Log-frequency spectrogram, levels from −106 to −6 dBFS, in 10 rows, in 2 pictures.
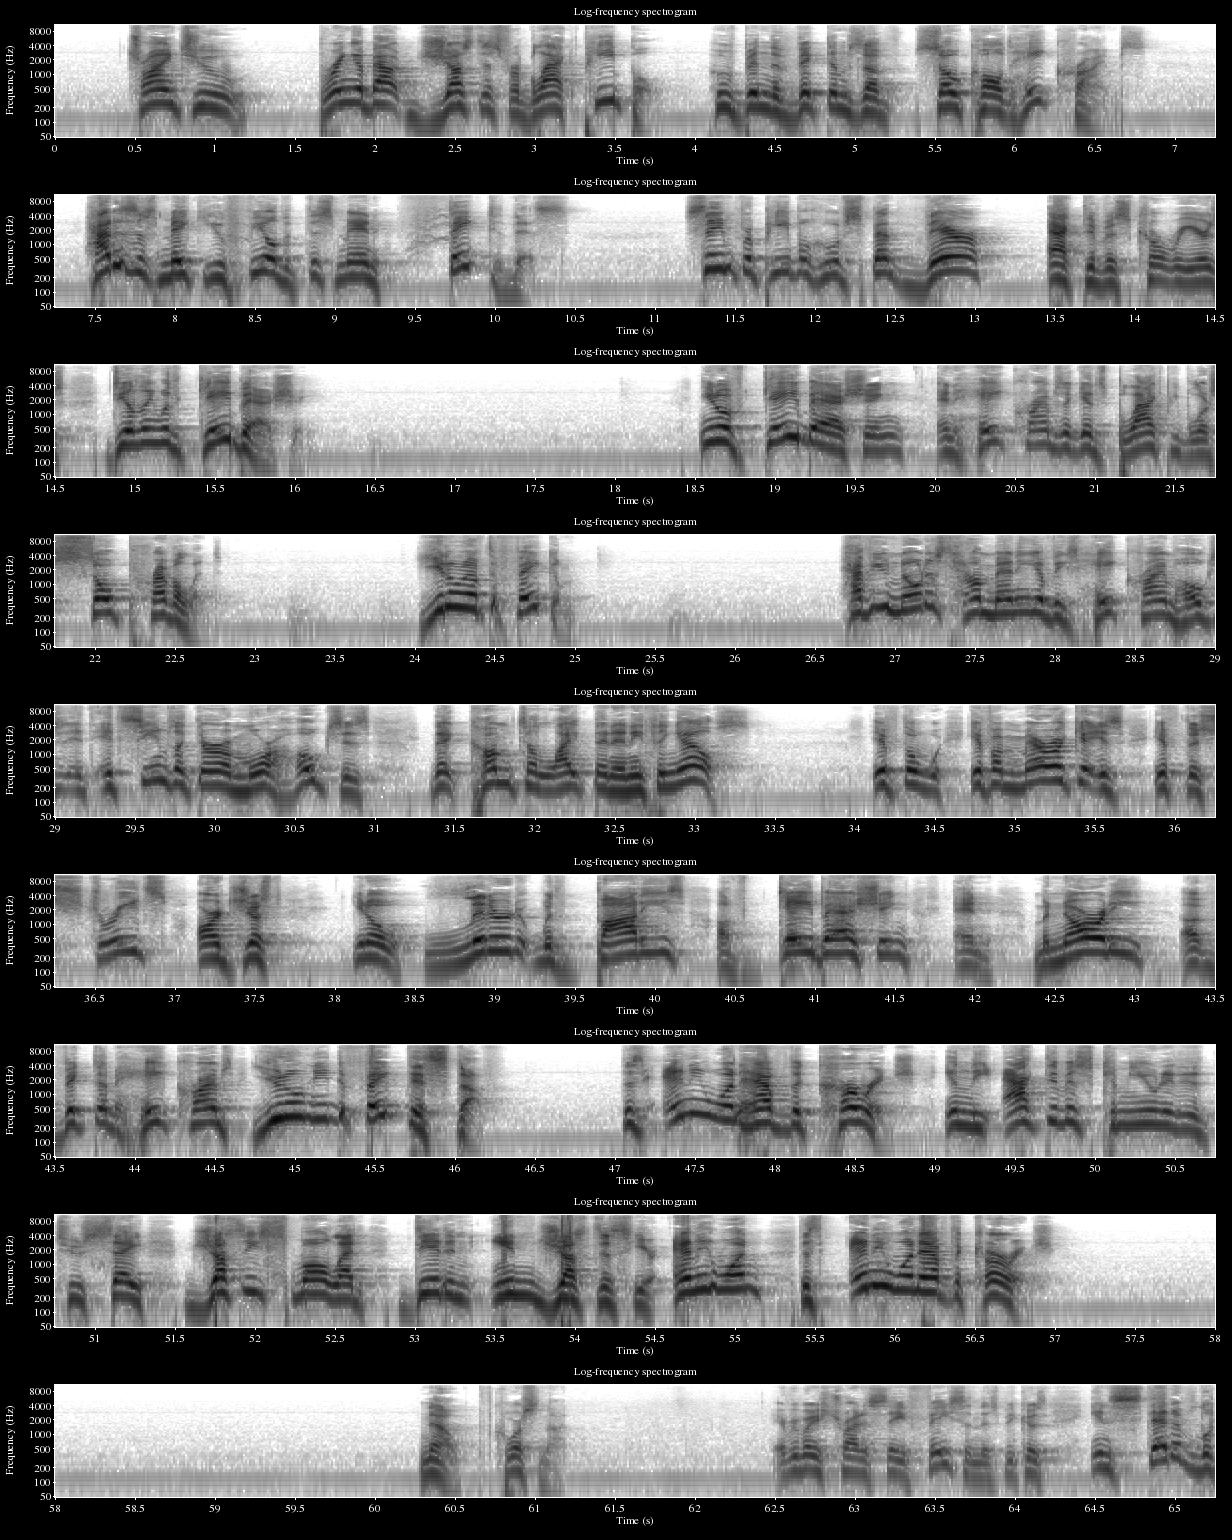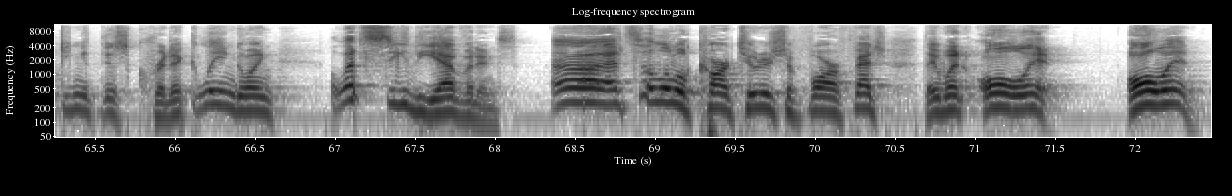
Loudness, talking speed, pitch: -22 LUFS, 150 wpm, 195 Hz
